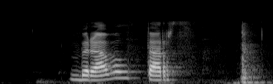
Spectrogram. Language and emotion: Russian, positive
